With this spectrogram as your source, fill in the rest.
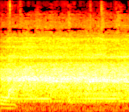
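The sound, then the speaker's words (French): A large wrestling crowd cheers and yells for Hardy and Elias in a loud, continuous roar, with scattered shouts and whoops rising above the dense wash of voices. “Bande de désobéissants, mais qu'est-ce qu'ils font”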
